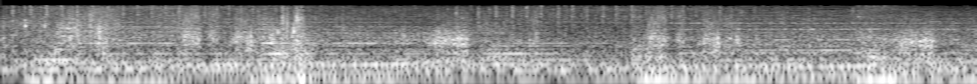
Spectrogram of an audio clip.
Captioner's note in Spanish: Ruido del motor del auto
